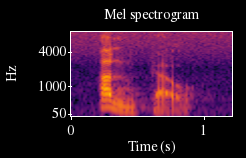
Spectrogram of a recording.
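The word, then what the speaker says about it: ankaŭ: Le ou étant accentué, s'associe aux deux lettres qui précèdent avec lesquelles il forme alors une seule syllabe. L'accent tonique porte ainsi sur an et le mot se prononce ankao.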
